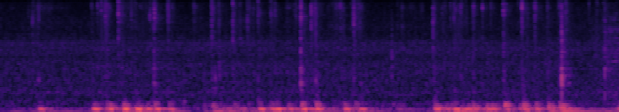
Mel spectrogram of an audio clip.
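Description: Fingers type on a computer keyboard to enter a reminder subject line, giving bursts of soft, rapid key clicks with short pauses between words, close and alone with no speech.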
